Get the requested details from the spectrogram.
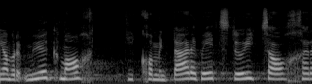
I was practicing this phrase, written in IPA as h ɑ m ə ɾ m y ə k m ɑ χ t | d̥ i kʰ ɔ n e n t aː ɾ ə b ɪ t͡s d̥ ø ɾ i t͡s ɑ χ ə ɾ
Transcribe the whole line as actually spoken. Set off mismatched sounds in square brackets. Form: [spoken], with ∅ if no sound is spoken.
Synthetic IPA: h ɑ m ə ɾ m y ə k m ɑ χ t | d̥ i kʰ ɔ [m] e n t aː ɾ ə b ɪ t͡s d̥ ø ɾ i t͡s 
